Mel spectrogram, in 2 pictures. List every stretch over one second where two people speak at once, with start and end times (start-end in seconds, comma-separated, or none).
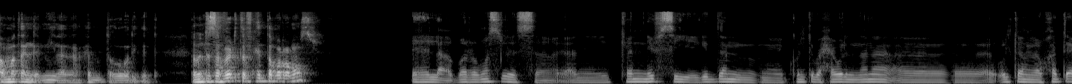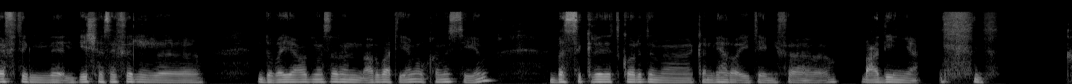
none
